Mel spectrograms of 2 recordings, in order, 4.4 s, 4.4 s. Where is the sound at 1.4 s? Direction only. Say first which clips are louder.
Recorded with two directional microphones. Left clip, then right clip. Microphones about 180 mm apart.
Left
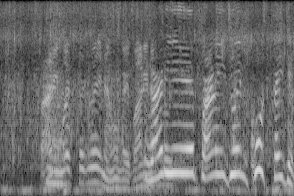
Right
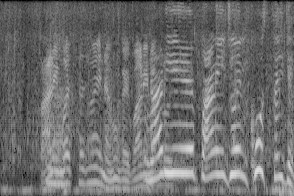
Even; 55° right (ahead or behind).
